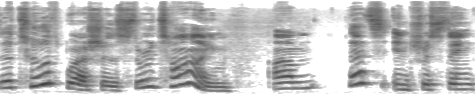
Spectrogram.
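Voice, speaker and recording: A woman puts on a character voice with a high pitch and very wide pitch swings. She delivers it at a very slow pace. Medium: read story. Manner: unenthusiastic, polite.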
